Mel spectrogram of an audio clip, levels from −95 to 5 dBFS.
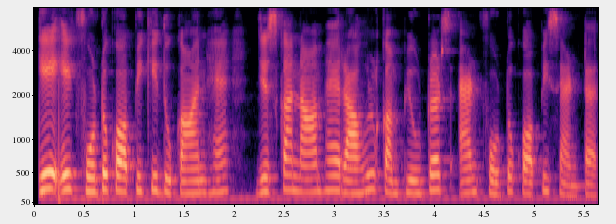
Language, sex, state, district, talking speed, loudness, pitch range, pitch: Hindi, female, Madhya Pradesh, Umaria, 180 wpm, -18 LUFS, 185-225 Hz, 200 Hz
